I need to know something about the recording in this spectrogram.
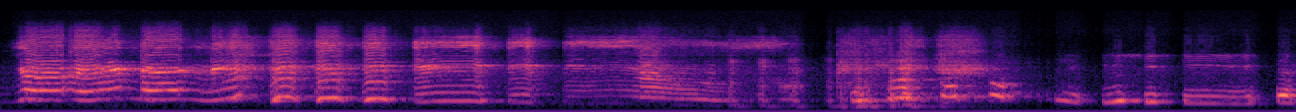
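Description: A high-pitched voice, speaking and laughing in sounds the recogniser could not turn into words.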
